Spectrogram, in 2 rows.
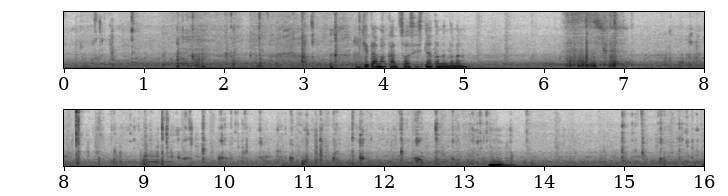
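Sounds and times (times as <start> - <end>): steady low hum: 0.0 - 16.0
biting sausage: 6.2 - 13.9
chewing with wet mouth clicks: 6.3 - 13.9, 15.0 - 16.0.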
